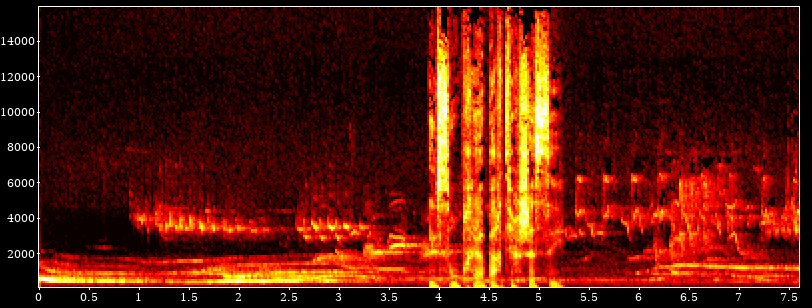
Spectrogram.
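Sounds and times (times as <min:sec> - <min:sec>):
pack of gray wolves howling in a forest: 0:00.0 - 0:03.9, 0:05.5 - 0:07.5
forest background: 0:00.0 - 0:07.5
speech: 0:03.9 - 0:05.5.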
